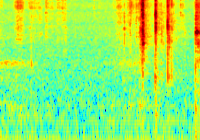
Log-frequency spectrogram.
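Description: Hand scissors snipping a small strip of craft material: a few quick, faint cuts close together about one and a half seconds in.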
